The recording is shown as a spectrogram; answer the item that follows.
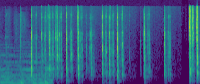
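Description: Computer keyboard typing: a run of irregular key clicks starting about half a second in, as a query is typed into a search bar.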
